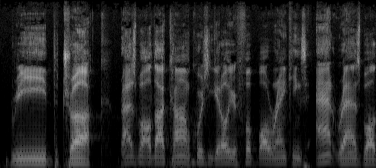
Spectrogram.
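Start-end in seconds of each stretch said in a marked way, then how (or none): 0.1-2.3 much louder, slow read the truck; slow, loud mock exasperation; exasperated. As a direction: spell it out to someone who missed the obvious. Exasperated at man reading truck.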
